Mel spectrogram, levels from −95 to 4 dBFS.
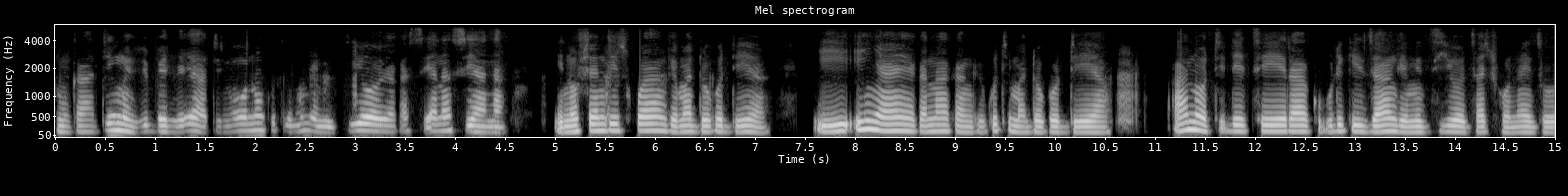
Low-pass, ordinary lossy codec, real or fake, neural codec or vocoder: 5.4 kHz; AAC, 48 kbps; real; none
